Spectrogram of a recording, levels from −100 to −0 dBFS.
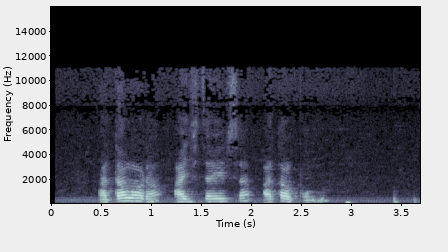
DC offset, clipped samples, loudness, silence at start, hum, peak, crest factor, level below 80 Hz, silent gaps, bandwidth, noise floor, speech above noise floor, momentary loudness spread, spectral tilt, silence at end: under 0.1%; under 0.1%; -24 LUFS; 0.45 s; none; -8 dBFS; 18 dB; -56 dBFS; none; 11.5 kHz; -45 dBFS; 21 dB; 20 LU; -6 dB/octave; 0.05 s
